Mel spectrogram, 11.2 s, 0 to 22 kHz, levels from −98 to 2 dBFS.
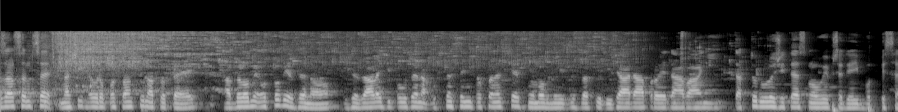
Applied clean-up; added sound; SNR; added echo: classical method log-MMSE.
